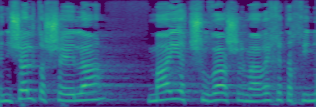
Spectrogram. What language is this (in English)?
Hebrew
